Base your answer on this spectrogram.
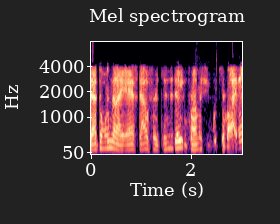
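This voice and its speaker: Against a quiet background, a man with a strong Long Island accent speaks in a dry sound with no echo. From Long Island, New York. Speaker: teacher, podcast supporter calling in. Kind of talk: casual podcast banter. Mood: joking, playful. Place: studio. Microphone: handheld.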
